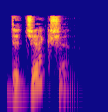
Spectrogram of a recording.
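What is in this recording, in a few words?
"dejection", British English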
